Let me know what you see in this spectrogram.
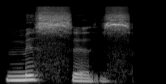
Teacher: the last s sounds like a z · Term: z sound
